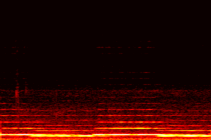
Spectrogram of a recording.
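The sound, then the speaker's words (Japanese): An ambulance siren sounds during a costume event with people dressed as zombies: a loud, steady tonal wail that holds for the whole clip without a break, with no talk over it. “でも、その、これ、救急車かも”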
